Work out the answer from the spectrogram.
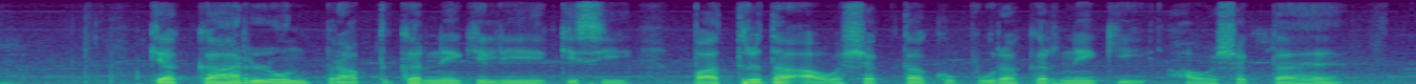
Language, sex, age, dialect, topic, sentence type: Hindi, male, 25-30, Marwari Dhudhari, banking, question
